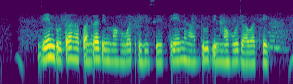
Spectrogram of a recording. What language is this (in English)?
Chhattisgarhi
